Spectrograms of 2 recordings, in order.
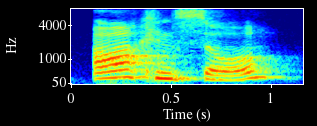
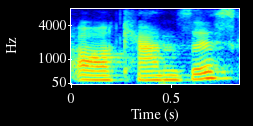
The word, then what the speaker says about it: Arkansas: Arkansas nice okay um I'm pretty sure it's Arkansas as I said that and then I also have to remind myself not to pronounce it AR Kanas because that's AR Kanas I say it like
